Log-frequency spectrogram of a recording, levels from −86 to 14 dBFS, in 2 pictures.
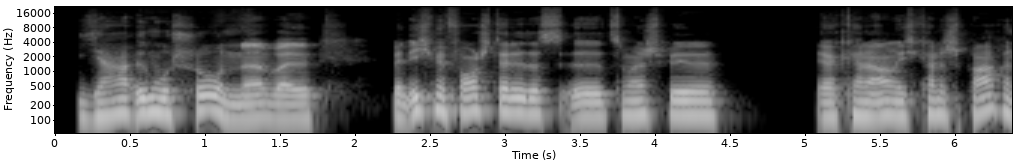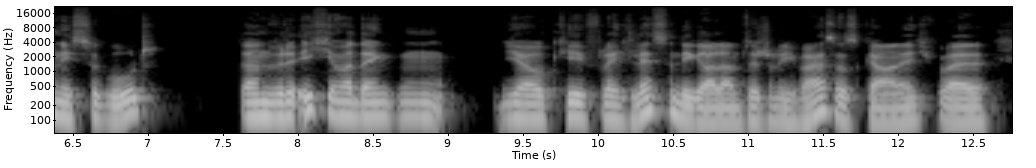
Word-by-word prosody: Ja, 120 +5 0
irgendwo 140 +1 +5
schon, 135 -4 +2
ne, 110 +1 +1
weil 105 0 +1 0.5
wenn 115 +1 -1
ich 150 +2 +2
mir 155 - +4
vorstelle, 150 -1 +2
dass, 135 0 0
äh, 115 +2 +1
zum 115 +2 -5
Beispiel 125 -1 +1 0.6
ja, 115 0 0
keine 120 +1 0
Ahnung, 125 +1 +2
ich 120 0 -3
kann 130 - -1
'ne 130 - 0
Sprache 145 +5 -1
nicht 110 -3 -1
so 115 +1 -3
gut, 130 +8 -1 0.5
dann 115 0 +2
würde 115 +1 +3
ich 155 -1 -1
immer 120 -3 +2
denken: 115 -1 -3 0.2
„Ja, 110 +1 -1
okay, 105 +2 -1
vielleicht 105 -3 -3
lästern 145 +2 0
die 100 - +2
gerade 90 -1 +2
am 85 - -1
Tisch, 95 0 -4
und 95 - -4
ich 85 0 -4
weiß 140 +10 0
das 100 -3 -4
gar 85 -2 -1
nicht, 95 +1 -6
weil“ 90 -1 0
115 Hz, 200 wpm, -21 LUFS, 105-135 Hz, 0.6 s, irgendwo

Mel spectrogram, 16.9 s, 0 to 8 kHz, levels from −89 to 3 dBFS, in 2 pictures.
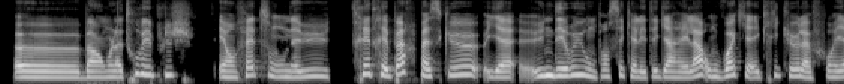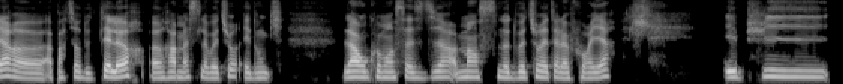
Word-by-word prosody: heu, 170 -1 +5
bah, 170 +1 +4
on 170 +1 -2
la 180 0 +1
trouvait 265 0 +1
plus, 235 +1 -4 0.3
et 185 - +3
en 175 0 0
fait, 230 +4 -1
on 180 -3 -2
a 175 - +2
eu 195 +2 -2 0.2
très, 270 0 +1
très 235 -6 +3
peur, 285 +9 +3
parce 200 -3 +2
qu'il 240 0 0
y 175 0 +1
a 170 0 +2
une 220 +5 +6
des 215 0 +4
rues 240 +3 +3
où 225 - +1
on 195 - -3
pensait 195 +5 -6
qu'elle 180 -5 -2
était 165 +2 -3
garée 170 -2 +1
là. 215 +7 +6
On 190 -1 -1
voit 210 +6 +4
qu'il 225 - -3
y - - +1
a - - -2
écrit 190 +8 -9
que 215 -1 -4
la 190 -5 +3
fourrière, 185 +4 0
heu, 150 -4 0
à - - -4
partir 165 +1 -6
de 150 - -8
telle 175 +5 +3
heure, 205 +4 +2
heu, - - +2
ramasse 170 +1 -3
la 165 - -5
voiture, 155 +5 -4
et 155 - -4
donc 155 0 -7 0.7
là, 175 +1 +6
on 170 - -1
commence 170 -1 -4
à 165 -2 -2
se 155 - -10
dire: 175 +2 -3
«Mince, 175 0 -4
notre 165 -3 -3
voiture 165 +2 -2
est 170 +1 -2
à - - -1
la 155 -1 -1
fourrière». 165 +5 -4 1.1
Et 175 0 +3
puis 180 0 -5
175 Hz, 230 wpm, -24 LUFS, 170-200 Hz, 1.1 s, une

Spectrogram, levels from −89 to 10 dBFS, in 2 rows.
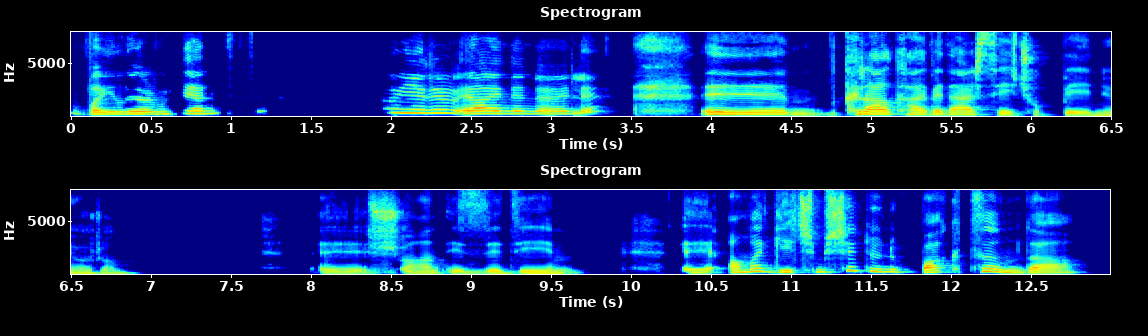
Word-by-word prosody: Bayılıyorum 220 0 +2
kendisine. 265 +2 -1 0.9
O - - -3
yeri 320 -5 +3
aynen 255 -2 +5
öyle. 240 - -1 0.6
Eee, 190 -3 +4 0.3
Kral 215 -1 +6
Kaybederse'yi 165 -5 0
çok 150 -1 -10
beğeniyorum. 130 -2 -5 1.1
Eee, 135 -1 -7
şu 145 - -6
an 130 -1 -6
izlediğim, 130 +1 -4 0.7
eee, 160 +1 -4
ama 200 +11 +2
geçmişe 225 - -2
dönüp 235 -6 -4
baktığımda, 200 - +1
190 Hz, 90 wpm, -23 LUFS, 145-240 Hz, 1.1 s, Kral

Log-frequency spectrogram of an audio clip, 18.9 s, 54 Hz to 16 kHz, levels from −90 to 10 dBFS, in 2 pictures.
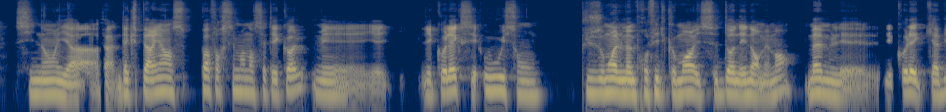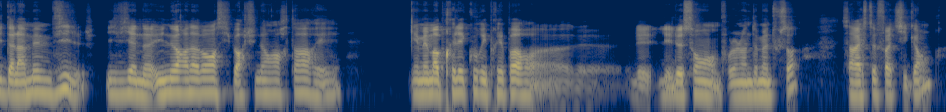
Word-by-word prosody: Sinon, 135 0 -1
il 130 - +1
y - - +2
a 110 - +2
enfin - - -3
d'expérience, 150 +3 +2
pas 160 0 -2
forcément 155 0 -4
dans 145 - -2
cette 145 0 -8
école, 160 +6 0
mais 130 - -3
il - - -13
y - - -4
a - - -2
i - - -16 0.3
les 130 -1 -3
collègues, 155 +2 +6
c'est - - -4
ou 165 0 +1
ils - - 0
sont 130 -1 -5 0.4
plus 145 -1 -2
ou - - +2
moins 150 0 +7
le 140 - +4
même 135 -1 +5
profil 145 0 -2
que 140 0 -4
moi, 145 +2 +5
ils 125 - -2
se 130 0 -4
donnent 135 0 +3
énormément. 135 +6 +1
Même 145 -1 +3
les 125 - -4
les - - -4
collègues 145 -1 +4
qui - - -6
habitent 135 +2 -1
dans 130 - +5
la 125 0 +4
même 145 0 -1
ville, 145 -2 -2
j - - -23
ils 135 -1 -5
viennent, 135 -2 +1
heu, 120 - 0
1 135 +3 +2
heure 145 -1 +5
en 145 - +2
avance, 150 0 +2
ils - - -20
partent - - -1
1 140 - -6
heure 140 - -3
en 135 - -1
retard 145 0 -3
et 125 +2 -8 0.7
et 135 - -3
même 135 0 +4
après 135 +2 +4
les 145 -1 +2
cours, 150 0 -6
ils 135 - +1
préparent, 135 -1 0
heu, - - -14
de 470 +1 -16
les - - -8
les - - -4
leçons 130 0 0
pour 120 - -7
le - - -2
lendemain 125 0 0
tout 125 - -12
ça. - - -3 0.4
Ça 125 - -2
reste 125 +3 +1
fatiguant 135 - -3
140 Hz, 250 wpm, -24 LUFS, 130-150 Hz, 0.7 s, moins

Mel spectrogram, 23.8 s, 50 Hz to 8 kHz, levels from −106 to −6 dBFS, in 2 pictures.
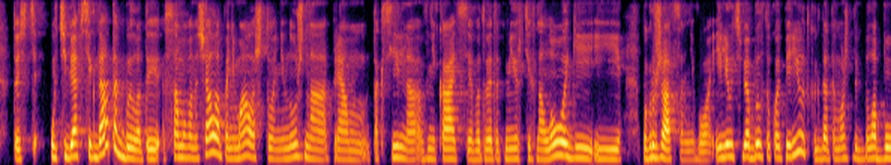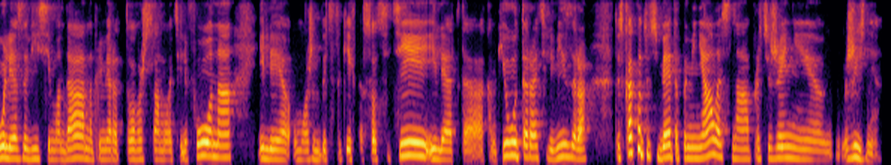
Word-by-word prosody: То - - -1
есть, - - -5 0.2
у 210 - +3
тебя 220 +3 +6
всегда 225 - +3
так 345 - +3
было? 180 -4 +4
Ты 175 +2 +1
с - - -12
самого 200 -1 0
начала 260 +9 +4
понимала, 200 +1 0
что 185 -2 -5
не 175 0 -7
нужно 185 -4 -2
прям 165 -3 -5
так - - -8
сильно 190 -5 -1
вникать 175 0 +1 0.2
вот 165 0 -4
в - - -6
этот 170 0 -3
мир 180 0 -2
технологий 185 +1 +3
и 175 0 -2 0.3
погружаться 185 -4 +3
в - - -10
него? 155 -1 -5
Или 195 +7 +3
у 220 - +5
тебя 215 0 +3
был 220 +2 +4
такой 200 -2 -1
период, 265 +8 +2
когда 170 +1 -3
ты, 180 - -8
может 185 +2 -5
быть, 180 -2 -4
была 190 +1 +1
более 190 +1 +3
зависима, 175 -2 -6
да, 185 +4 0
например, 165 -1 -7
от 150 - -10
того 170 0 -5
же - - -8
самого 160 -1 -8
телефона 205 +5 +2 0.3
или, 170 -2 -2
может 160 0 -9
быть, 160 0 -9
от - - -27
каких-то 170 +2 -7
соцсетей, 225 +7 +3
или 170 -1 0
от 160 - -5
компьютера, 215 +1 +1
телевизора. 195 -1 -2 0.4
То - - -9
есть, 195 - -7
вот 275 +1 +5
как 335 -8 +2
у - - -2
тебя 200 -1 +2
это 210 -1 0
поменялось 200 +5 -1
на 175 -1 -6
протяжении, 185 -1 -5
э, 155 -2 -11 0.2
жизни? 180 -5 -3
185 Hz, 175 wpm, -21 LUFS, 170-205 Hz, 0.4 s, тебя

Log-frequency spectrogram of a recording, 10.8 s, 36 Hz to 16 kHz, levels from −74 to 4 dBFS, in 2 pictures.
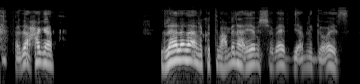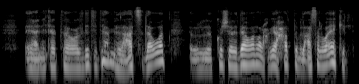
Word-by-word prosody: فده 170 - +2
حاجة 175 -2 +5 1.6
لا 190 +4 +9
لا 215 +1 +10
لأ 210 -2 +9
أنا 155 - -1
كنت 145 -1 -11
باعملها 155 +5 0
أيام 150 +5 +1
الشباب 140 +1 -3
دي 115 - -8
قبل 120 +4 -10
الجواز، 115 0 -6 0.5
يعني 120 0 -8
كانت 120 +1 -11
والدتي 120 +3 -8
تعمل 180 -4 -9
العدس 110 +6 -4
دوّة 160 +9 -2 0.4
الكشري 115 +5 -8
ده 150 +4 +1
وأنا 155 0 -4
أروح 130 -2 -7
جاي 140 0 -2
حاطه 140 +1 -5
بالعسل 125 +3 -7
وآكِل. 155 +5 -4
140 Hz, 150 wpm, -24 LUFS, 120-155 Hz, 1.6 s, لا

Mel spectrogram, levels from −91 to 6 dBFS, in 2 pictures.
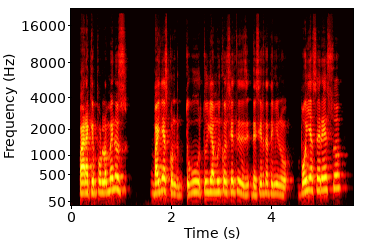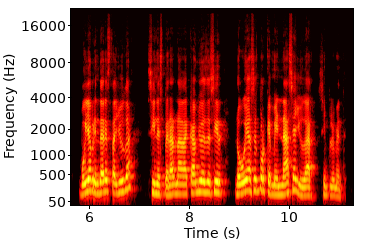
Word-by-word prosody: para 175 0 +8
que 185 0 +2
por 185 -1 -2
lo 180 - +4
menos, 225 +1 0 0.5
vayas 180 +5 +4
con 145 -8 -4
tú, 180 +3 -2
tú 185 - -2
ya 185 -1 +4
muy 190 +1 -2
consciente 190 0 -1
des 155 -2 -4
decirte 165 +4 -3
a 170 - -9
ti 165 - -4
mismo: 145 -5 -4
"Voy 180 +8 +3
a - - +4
hacer 215 0 0
eso, 250 +3 -2 0.2
voy 160 +6 +3
a - - +2
brindar 180 -2 +3
esta 200 -1 -1
ayuda 235 +9 -3 0.2
sin 175 -3 -2
esperar 155 0 -1
nada 160 0 +1
a 160 - -5
cambio. 180 +3 +1
Es 180 - +1
decir, 180 0 0
lo 155 0 0
voy 185 +4 +5
a 210 - +2
hacer, 205 0 -3
porque 210 -6 -2
me 145 -1 -2
nace 155 +8 +1
ayudar, 135 -6 -2
simplemente". 135 -6 -10
180 Hz, 225 wpm, -23 LUFS, 155-200 Hz, 0.5 s, para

